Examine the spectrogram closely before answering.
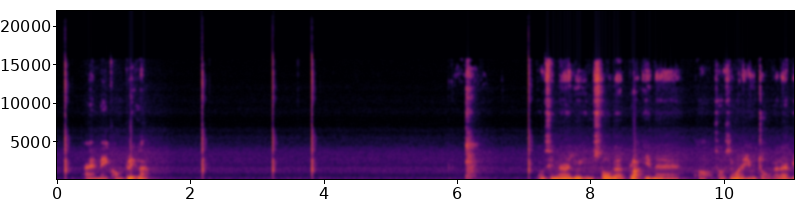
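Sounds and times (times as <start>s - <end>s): sharp mouse clicks: 2.2s - 2.4s, 3.2s - 4.0s, 7.0s - 7.2s.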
